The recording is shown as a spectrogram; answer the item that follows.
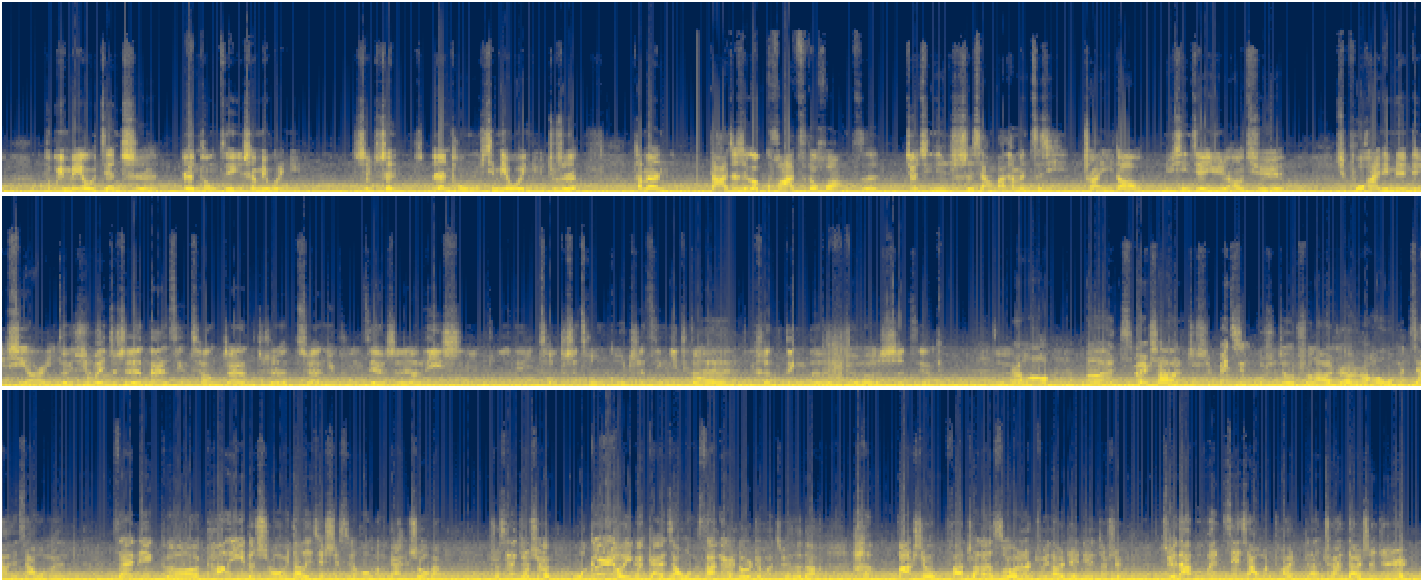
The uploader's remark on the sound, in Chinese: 因为在车上录制，所以这一期杂音有点多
